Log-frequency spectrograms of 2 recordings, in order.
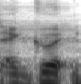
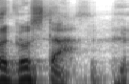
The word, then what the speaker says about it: Agut: His surname's Batista Agut. His surname's Agut. Oh, so it's not Augusta. No.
